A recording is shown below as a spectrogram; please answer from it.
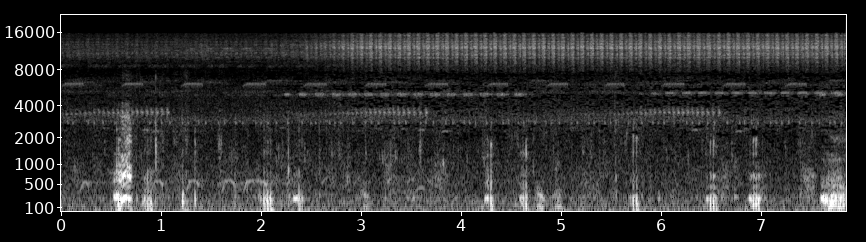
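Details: Wild boar caught by a trail camera on 22 September 2024: low, short grunts and snorts come irregularly, a few loud bursts among quieter snuffling, over a steady high insect drone and faint rustling.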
